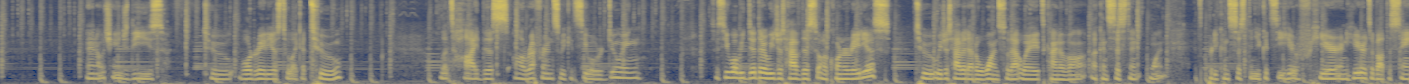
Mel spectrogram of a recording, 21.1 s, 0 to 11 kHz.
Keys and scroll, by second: 4.6 2, 4.8 Tab, 5.1 Escape, 5.3 Escape, 5.7 Escape, 10.6 super+-, 18.2 super+=, 18.2 super+=.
